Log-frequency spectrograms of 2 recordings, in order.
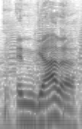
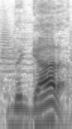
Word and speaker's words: Ngata: Haloti Ngata. The G is silent. – Typically pronounced what? – Ngata. – Ngata.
